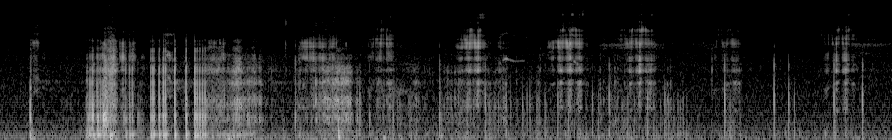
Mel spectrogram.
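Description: Goats bleating just after a doe has given birth to twin kids: one loud, low call about a second in, then several short, fainter, higher calls.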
